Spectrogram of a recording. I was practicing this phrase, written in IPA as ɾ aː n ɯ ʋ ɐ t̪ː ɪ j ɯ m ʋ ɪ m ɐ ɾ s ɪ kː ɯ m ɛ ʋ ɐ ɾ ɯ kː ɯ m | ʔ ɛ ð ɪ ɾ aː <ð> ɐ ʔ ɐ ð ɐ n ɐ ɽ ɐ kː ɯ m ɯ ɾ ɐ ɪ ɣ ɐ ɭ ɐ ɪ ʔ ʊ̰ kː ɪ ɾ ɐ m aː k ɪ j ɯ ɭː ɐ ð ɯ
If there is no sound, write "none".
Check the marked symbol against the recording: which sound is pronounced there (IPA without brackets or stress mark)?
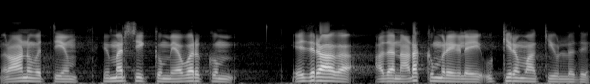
ɣ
